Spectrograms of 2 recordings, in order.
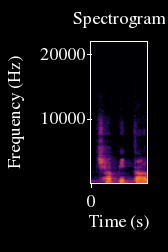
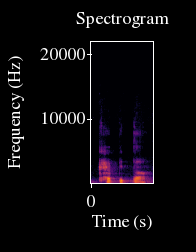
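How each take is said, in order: First: The first consonant is not a k sound. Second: The first consonant is a k sound. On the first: The speaker calls it wrong. "we don't say capita" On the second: The speaker calls it right. "when we pronounce C, it will pronounce as key"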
